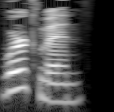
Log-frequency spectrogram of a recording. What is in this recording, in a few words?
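"workmen", British English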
